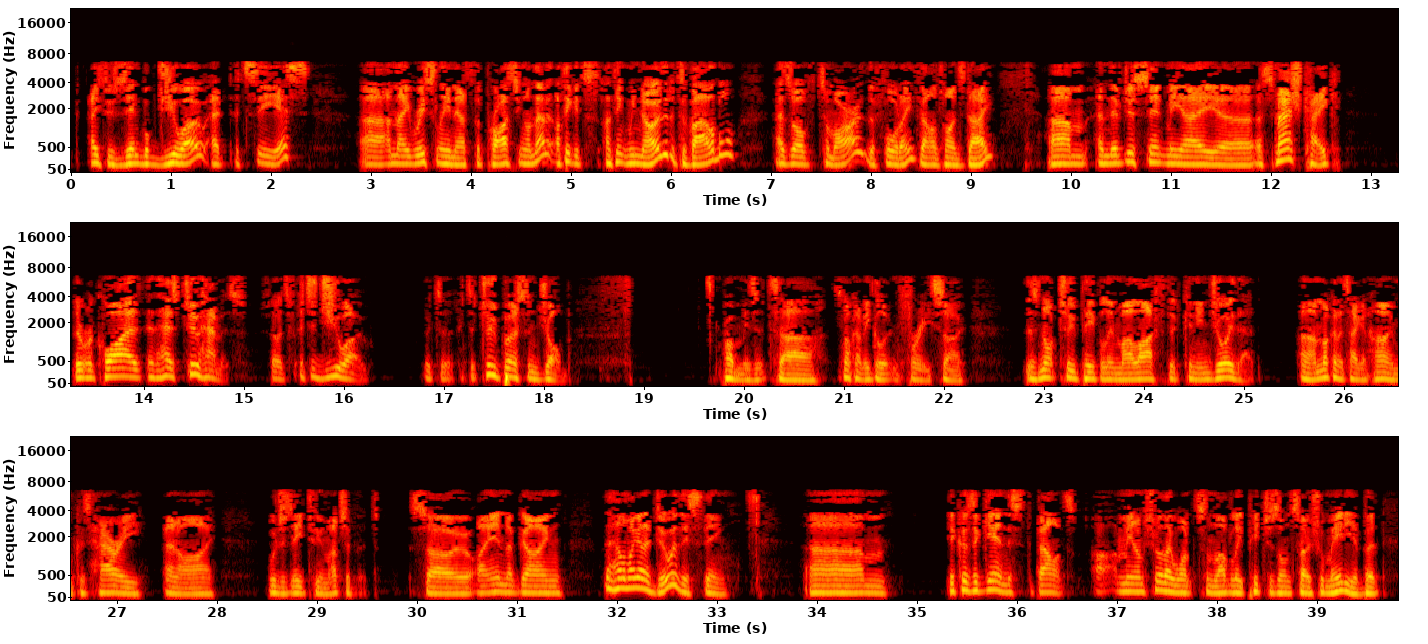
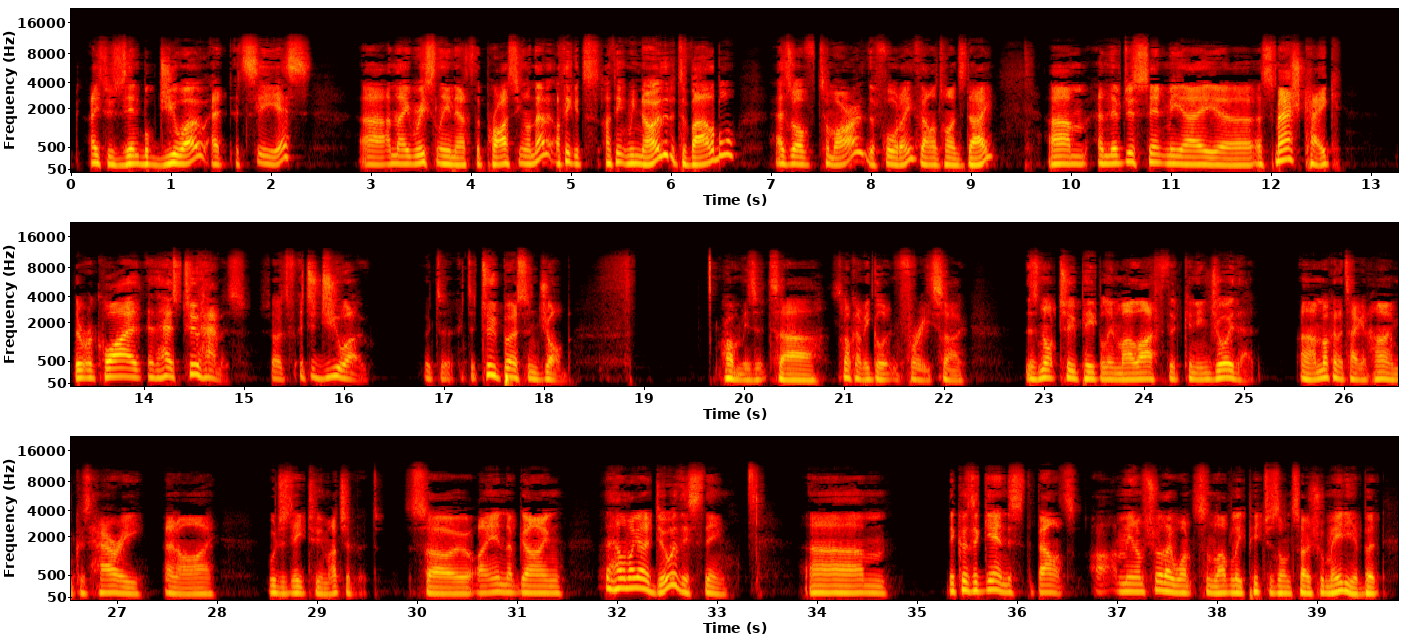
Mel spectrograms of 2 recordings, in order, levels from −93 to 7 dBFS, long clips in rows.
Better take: second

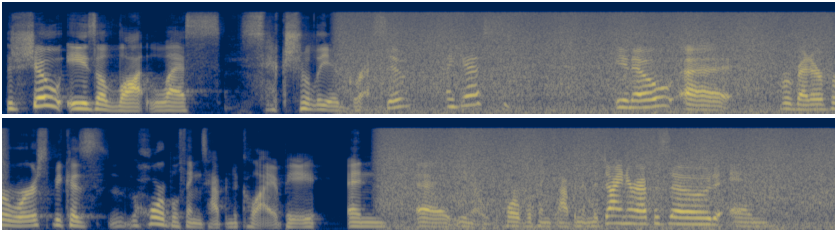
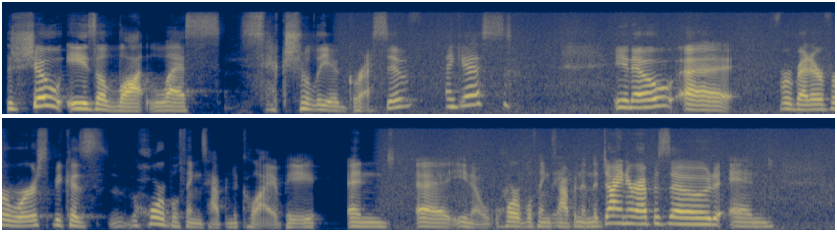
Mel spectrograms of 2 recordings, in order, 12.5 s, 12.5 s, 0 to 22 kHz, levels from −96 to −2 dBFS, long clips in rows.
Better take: second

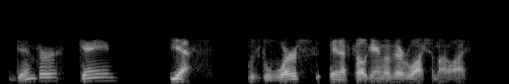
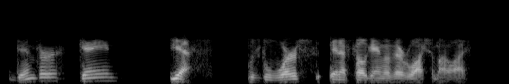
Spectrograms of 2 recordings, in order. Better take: neither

